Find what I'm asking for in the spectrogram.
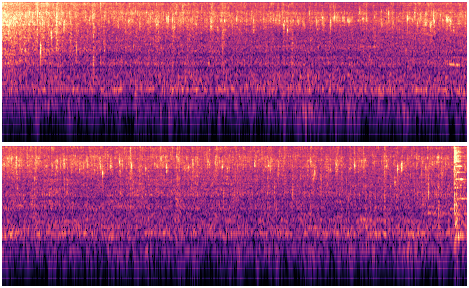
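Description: Chopped onions frying in hot oil with black cumin (kalo jire), a dense, steady hiss of sizzling close by, continuous and fairly even throughout with no voices.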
